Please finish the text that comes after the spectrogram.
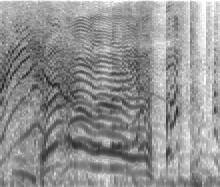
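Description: A cat lets out a long, wavering, drawn-out yowl lasting over a second, loud, followed by a couple of short, sharp vocal bursts, as cats are about to fight.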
